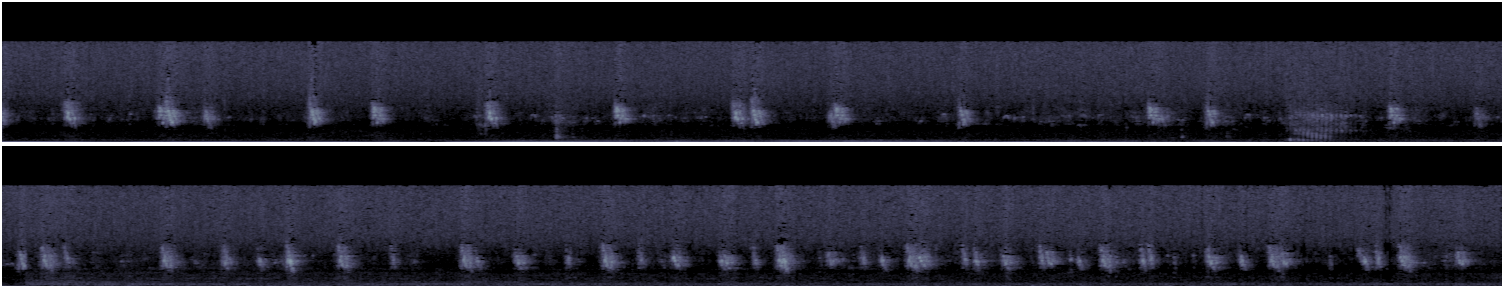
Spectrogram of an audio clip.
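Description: Small songbird chirping, faint short high chirps repeated every second or so, coming faster in the second half. A low steady hum lies under the first half.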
